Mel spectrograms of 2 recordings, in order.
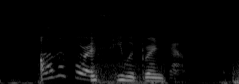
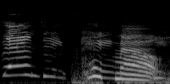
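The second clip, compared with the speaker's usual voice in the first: high, slow drawn-out reveal; big reveal; 8 semitones higher, 6 dB louder, slower than usual. Acted. Reader revealing Band-Aids to the child. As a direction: savor the surprise.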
